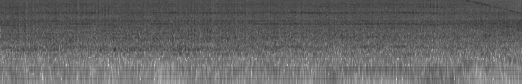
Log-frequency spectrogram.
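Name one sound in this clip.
A power drill whirs steadily as it bores into wood.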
